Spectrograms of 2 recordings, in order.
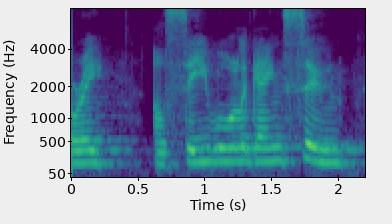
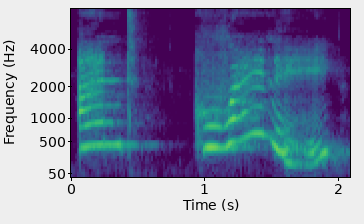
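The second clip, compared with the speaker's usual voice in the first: put-on careful little girl; 3 dB louder, slower than usual. A narrator's reading. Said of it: "Little Red said carefully".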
